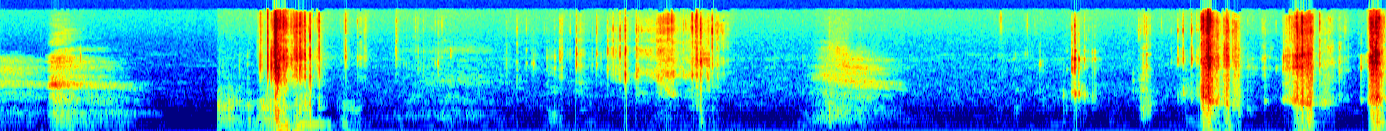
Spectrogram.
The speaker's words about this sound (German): Oh, hier gibt es noch gratis Essgeräusche dazu.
